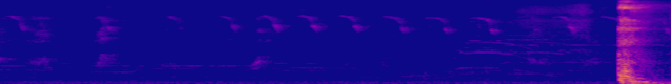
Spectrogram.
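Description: Small bird chirping over and over, short downward-sliding chirps two or three a second. Near the end a loud, brief rush of noise cuts in.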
